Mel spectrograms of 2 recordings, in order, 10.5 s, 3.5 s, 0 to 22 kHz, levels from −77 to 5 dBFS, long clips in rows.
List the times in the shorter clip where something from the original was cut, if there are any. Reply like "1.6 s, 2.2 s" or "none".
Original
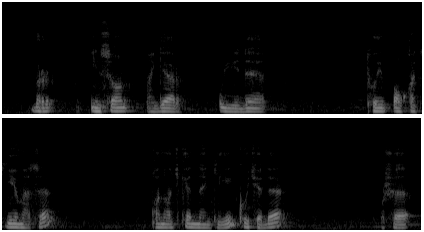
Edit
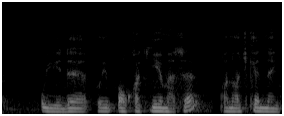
1.2 s, 2.6 s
